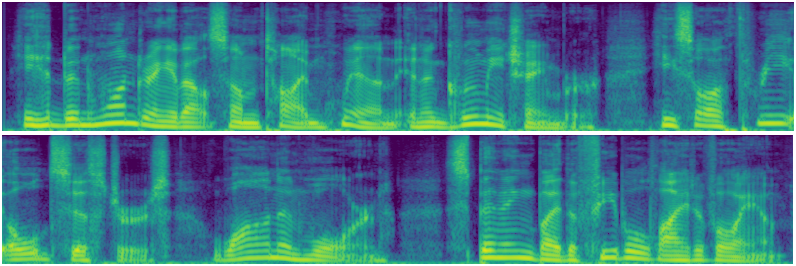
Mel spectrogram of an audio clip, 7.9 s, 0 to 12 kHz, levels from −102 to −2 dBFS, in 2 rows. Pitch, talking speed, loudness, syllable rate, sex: 135 Hz, 210 wpm, -17 LUFS, 5.1 syllables/s, male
